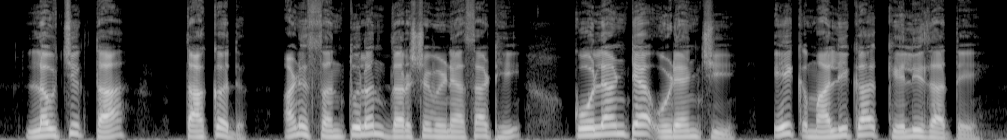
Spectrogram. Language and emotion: Marathi, neutral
